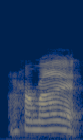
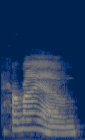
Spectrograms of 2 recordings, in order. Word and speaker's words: Hermione: looking at it yeah i would be like hermione her my own yeah i did not pronounce it right until there's movies oh like when i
